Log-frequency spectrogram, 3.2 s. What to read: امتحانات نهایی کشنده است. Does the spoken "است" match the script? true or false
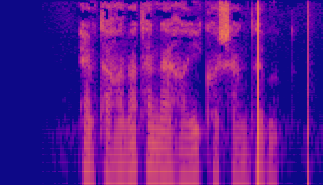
false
